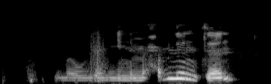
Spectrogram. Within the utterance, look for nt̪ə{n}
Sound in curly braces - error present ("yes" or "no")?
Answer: no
